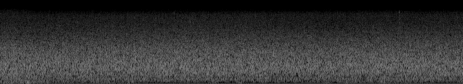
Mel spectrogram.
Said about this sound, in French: Et non, ce n'est pas la pluie, c'est le ruisseau qui coule.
